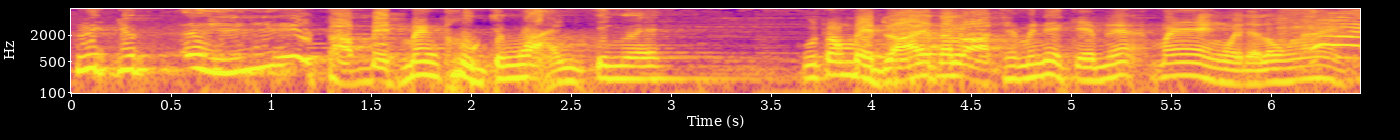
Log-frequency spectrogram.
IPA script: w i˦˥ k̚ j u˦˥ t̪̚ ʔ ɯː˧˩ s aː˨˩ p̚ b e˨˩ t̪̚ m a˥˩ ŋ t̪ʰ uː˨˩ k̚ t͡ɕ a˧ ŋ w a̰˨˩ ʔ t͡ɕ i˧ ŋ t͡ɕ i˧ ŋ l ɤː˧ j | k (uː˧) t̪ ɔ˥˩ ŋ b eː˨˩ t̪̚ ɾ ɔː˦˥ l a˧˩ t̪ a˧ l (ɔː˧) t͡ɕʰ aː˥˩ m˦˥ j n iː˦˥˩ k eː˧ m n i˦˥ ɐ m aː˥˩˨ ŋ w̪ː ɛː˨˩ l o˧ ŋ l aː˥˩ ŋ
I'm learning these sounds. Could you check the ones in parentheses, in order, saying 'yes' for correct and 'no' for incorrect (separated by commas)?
yes, no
